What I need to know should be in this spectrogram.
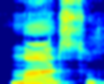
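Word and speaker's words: março: ফেভরেরু মার্চ কে বলা হয়ে থাকে পর্তুগিজ ভাষায় মার্সু মারসু এপ্রিল কে পর্তুগিজ ভাষায় বলা হয়ে থাকে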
